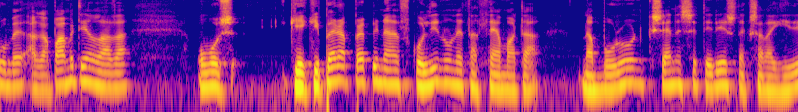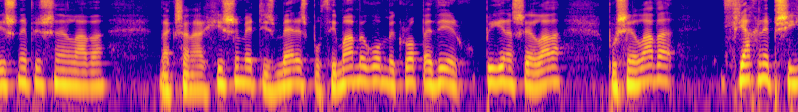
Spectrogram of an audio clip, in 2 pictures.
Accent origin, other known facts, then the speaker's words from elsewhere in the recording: United States; Είμαι Αμερικανός πολίτης, Έλληνας, από Έλληνες γονείς, όμως δεν έχω πάρει την υπηκότητα.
